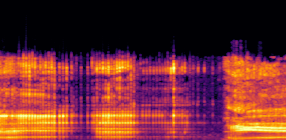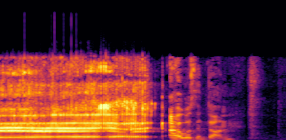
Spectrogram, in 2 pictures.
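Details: Woman's thick burps from a compilation: a long, loud, deep burp with a croaky, rumbling voiced quality, followed by a shorter one.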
